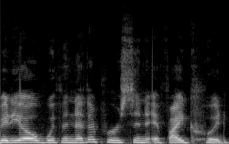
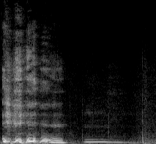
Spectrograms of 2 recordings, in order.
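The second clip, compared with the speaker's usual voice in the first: strange little burst of a laugh; odd laugh; 3 semitones higher than usual. Real, not acted. Vlogger surprised by her own laugh, odd laugh. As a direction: let an odd laugh escape. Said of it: "I don't know what that laugh was".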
